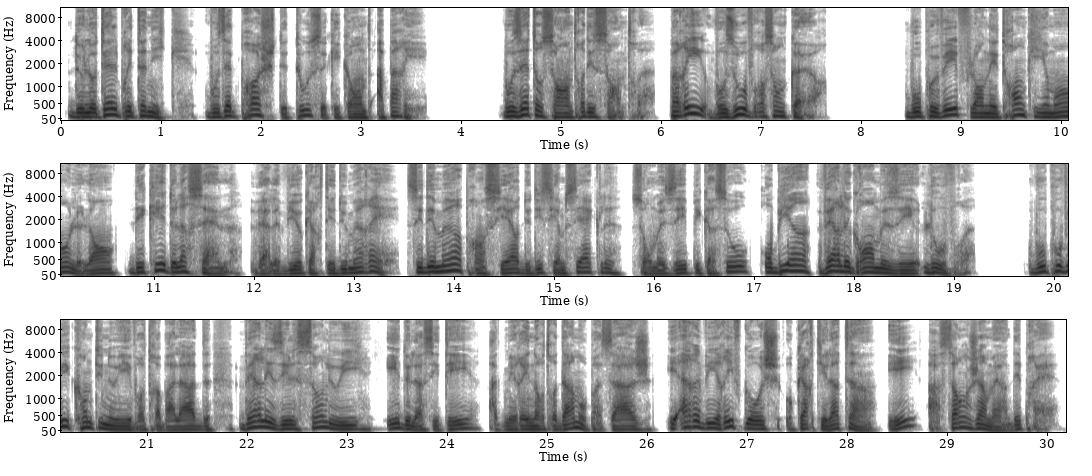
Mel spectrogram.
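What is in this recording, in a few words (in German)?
French, Kommentar Neutral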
